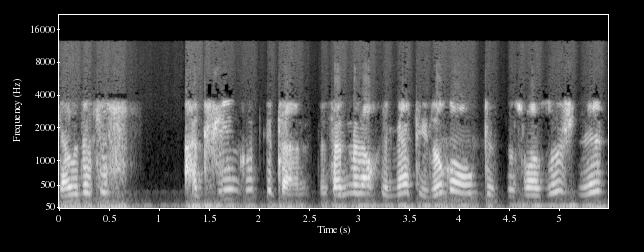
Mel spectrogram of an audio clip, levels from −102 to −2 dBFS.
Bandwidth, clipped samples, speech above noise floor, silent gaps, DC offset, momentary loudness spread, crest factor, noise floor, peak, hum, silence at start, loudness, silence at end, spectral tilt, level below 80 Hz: 13 kHz; under 0.1%; 29 dB; none; under 0.1%; 9 LU; 16 dB; -45 dBFS; 0 dBFS; none; 0 s; -15 LUFS; 0 s; -3 dB/octave; -34 dBFS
